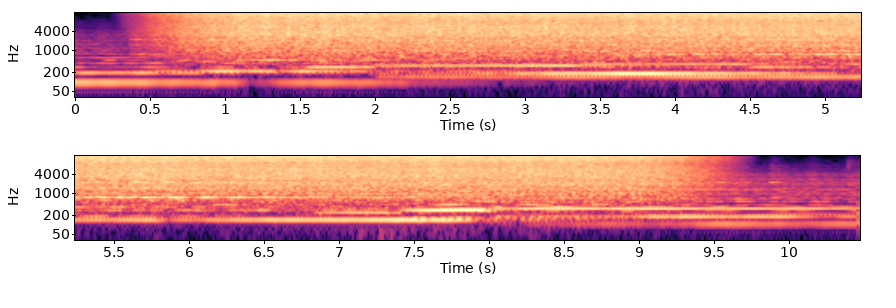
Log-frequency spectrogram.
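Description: Rushing water of a steep mountain stream cascading over rocks, a loud steady rush that fades in just after the start and fades out near the end. Background music continues underneath.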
